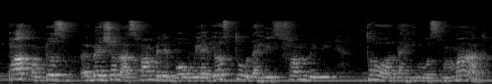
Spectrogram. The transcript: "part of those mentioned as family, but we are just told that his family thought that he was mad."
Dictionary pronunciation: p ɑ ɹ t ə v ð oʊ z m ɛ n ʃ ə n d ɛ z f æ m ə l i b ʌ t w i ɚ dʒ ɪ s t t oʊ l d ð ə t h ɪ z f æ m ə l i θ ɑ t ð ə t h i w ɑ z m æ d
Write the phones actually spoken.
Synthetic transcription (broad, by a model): p ɑ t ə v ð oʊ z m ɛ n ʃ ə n ɑ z f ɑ m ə l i b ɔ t w i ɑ dʒ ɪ s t t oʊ d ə t h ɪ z f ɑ m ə l i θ ɑ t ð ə t h i w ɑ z m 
